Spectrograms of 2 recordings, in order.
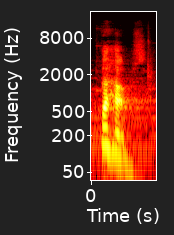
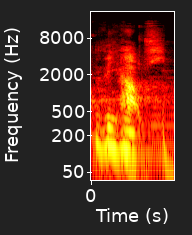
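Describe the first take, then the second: First: 'The' uses its usual before-consonant pronunciation. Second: 'The' uses its usual before-vowel pronunciation. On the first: The speaker calls it right. "Starts with h, consonant, so this is the" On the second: The speaker calls it wrong. "not the house"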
